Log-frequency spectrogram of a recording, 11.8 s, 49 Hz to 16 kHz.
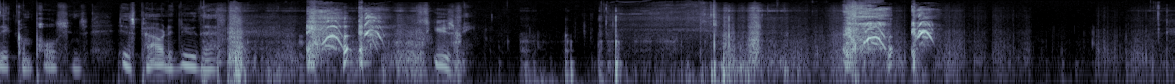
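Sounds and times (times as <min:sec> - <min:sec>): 
speech: 0:00.0 - 0:04.8
loud harsh coughing into a microphone: 0:03.0 - 0:04.0, 0:08.4 - 0:09.4.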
